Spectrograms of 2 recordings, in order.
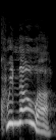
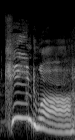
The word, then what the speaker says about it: quinoa: It was only years later we realised the correct pronunciation for this is quinoa, Nicholas. Yes, it does begin with a Q and a U, like corn and quiche and other healthy foodstuffs like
